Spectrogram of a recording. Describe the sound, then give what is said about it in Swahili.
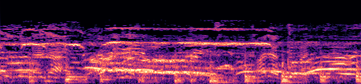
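Football fans cheer and chant at Moi Sports Centre Kasarani after Kariobangi Sharks beat Everton on penalties: a loud, sustained crowd roar with many voices holding sung, shouted tones throughout. “Shangwe, vifijo na nderemo za mashabiki wa soka”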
